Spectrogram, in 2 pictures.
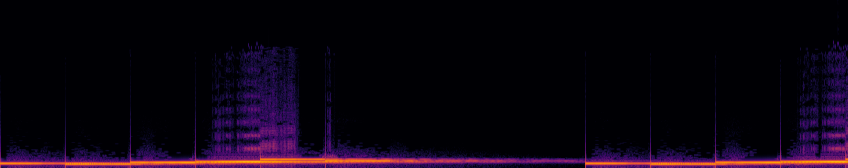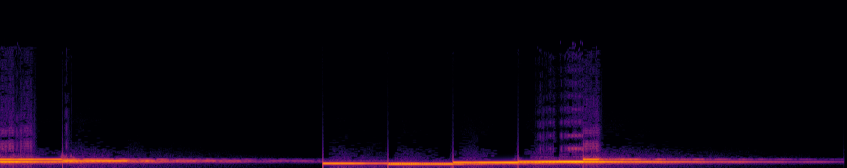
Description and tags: TAI cay saati
When it is tea time, this melody plays at the facility where i work. Standart square wave+Reverb
digital, alarm, time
